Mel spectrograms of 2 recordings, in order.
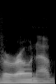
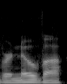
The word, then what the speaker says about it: Vernova: And if you look at stocks, like I always say the name wrong, it's like I want to say GE Verona, but I know it's GE Vernova, and a stock called Vertiv.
